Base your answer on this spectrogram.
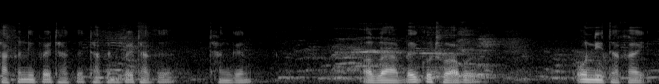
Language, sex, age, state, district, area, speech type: Bodo, male, 45-60, Assam, Chirang, urban, spontaneous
